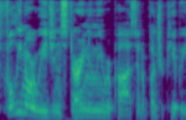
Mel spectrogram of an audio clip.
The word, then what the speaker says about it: Rapace: I always say Numi Rapace. Thank you, Alex. It's Rapace. – Rapace. – I looked up her pronouncing it. It's Noomi Rapace.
